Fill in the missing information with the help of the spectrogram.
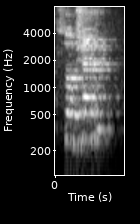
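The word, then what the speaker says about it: social: ए है और इसमें सी के साथ में आई ए है, देन यहाँ पर इसकी सी की साउंड श में आएगी, देन अब यहाँ पर सी का प्रोनाउंसिएशन श के साउंड में होगा।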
